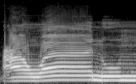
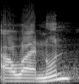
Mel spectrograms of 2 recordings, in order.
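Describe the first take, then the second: First: The final sound is a held, nasal m. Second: The final sound is a plain n. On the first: The speaker calls it right. "tapi awanum. Ditahan dan didengungkan dua sampai tiga harokat" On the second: The speaker calls it wrong. "bukan awanun"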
